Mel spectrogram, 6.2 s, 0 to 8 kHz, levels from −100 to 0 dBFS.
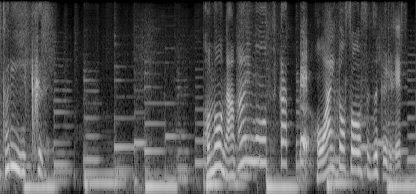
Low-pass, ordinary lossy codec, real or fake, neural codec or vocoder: none; none; fake; codec, 16 kHz, 2 kbps, X-Codec, HuBERT features, trained on balanced general audio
